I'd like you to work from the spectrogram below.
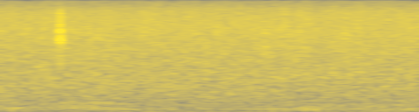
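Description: Rain falling steadily, a soft even wash of drops with a low rumble underneath and one brief sharp tick near the start, no voices.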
